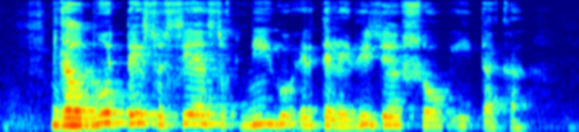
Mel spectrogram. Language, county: Lithuanian, Panevėžys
